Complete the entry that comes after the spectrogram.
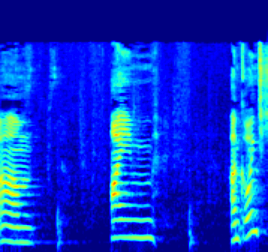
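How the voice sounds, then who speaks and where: A woman projects a raised voice with an American accent. Her pitch is high, with ordinary variation. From United States. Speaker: therapy practitioner and parent speaker. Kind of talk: conference talk. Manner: halting, many fillers.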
